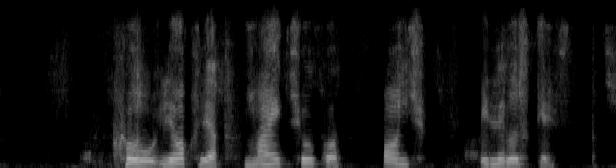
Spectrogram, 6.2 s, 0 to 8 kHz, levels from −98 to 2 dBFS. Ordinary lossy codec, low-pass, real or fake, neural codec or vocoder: Opus, 16 kbps; 7.2 kHz; fake; codec, 44.1 kHz, 1.7 kbps, Pupu-Codec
